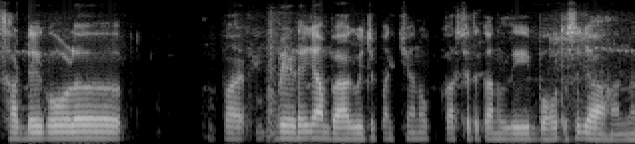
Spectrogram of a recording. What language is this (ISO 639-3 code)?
pan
